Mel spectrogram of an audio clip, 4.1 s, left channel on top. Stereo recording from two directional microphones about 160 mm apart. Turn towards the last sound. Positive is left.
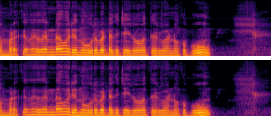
turn(degrees=-35)  # may be behind; listen again after turning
